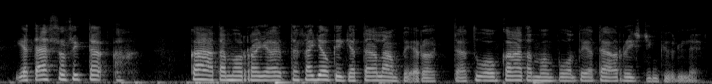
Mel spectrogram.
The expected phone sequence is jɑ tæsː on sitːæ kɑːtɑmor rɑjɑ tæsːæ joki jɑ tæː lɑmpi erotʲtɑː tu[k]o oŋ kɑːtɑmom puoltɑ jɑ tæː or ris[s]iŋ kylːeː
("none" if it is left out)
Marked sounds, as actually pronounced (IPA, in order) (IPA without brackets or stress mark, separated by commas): none, t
